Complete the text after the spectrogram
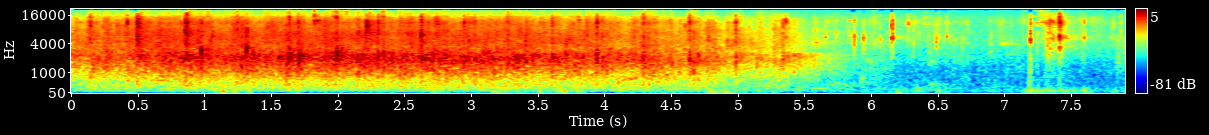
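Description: A dense burst of audience applause congratulating an accepted marriage proposal, many hands clapping steadily for about five seconds before fading out into a few scattered claps and quiet murmurs.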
